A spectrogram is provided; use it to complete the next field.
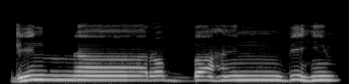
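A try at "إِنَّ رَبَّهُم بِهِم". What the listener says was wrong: জি, ইন্নাটা টান দেবেন না, ইন্নাটা টান নেই।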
